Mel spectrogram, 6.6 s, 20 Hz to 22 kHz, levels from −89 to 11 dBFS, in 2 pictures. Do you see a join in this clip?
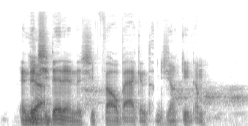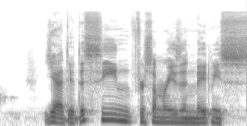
yes; 1 cut; at 2.1 s

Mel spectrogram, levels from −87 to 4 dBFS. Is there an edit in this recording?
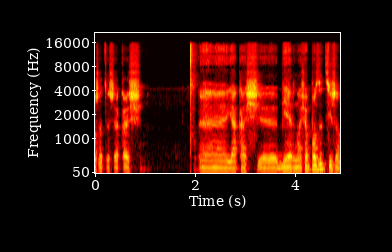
no; 0 cuts

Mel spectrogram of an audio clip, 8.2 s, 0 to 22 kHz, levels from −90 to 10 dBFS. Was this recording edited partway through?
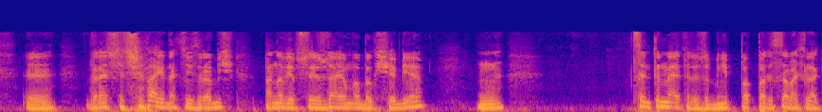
no; 0 cuts

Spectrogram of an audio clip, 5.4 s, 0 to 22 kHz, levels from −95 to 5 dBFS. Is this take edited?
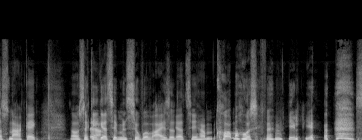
yes; 3 cuts; at 2.6 s, 3.2 s, 3.9 s

